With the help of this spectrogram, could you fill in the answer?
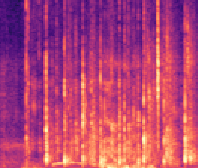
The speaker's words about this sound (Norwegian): Det syns jeg fortjener en liten applaus, folkens.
